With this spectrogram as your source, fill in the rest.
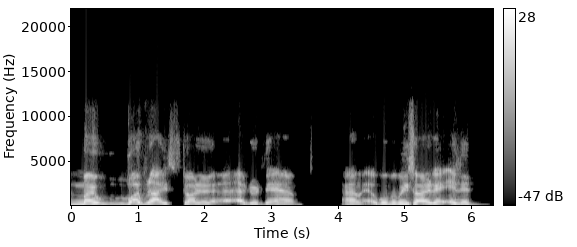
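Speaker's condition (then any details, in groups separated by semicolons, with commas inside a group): Cerebral palsy; slower movement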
